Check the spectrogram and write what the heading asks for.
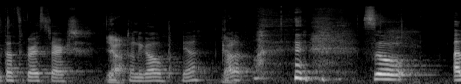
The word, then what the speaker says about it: Donegal: And you're pronouncing it right, too, so that's a great start. Yeah. Donegal.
